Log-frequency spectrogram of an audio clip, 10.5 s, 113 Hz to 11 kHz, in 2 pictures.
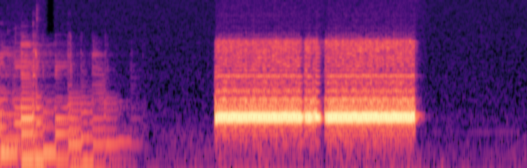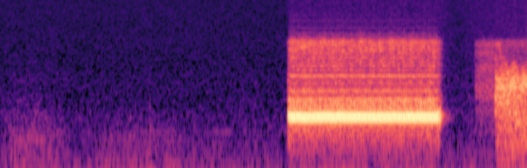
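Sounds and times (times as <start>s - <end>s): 
ringback tone of an outgoing phone call: 2.2s - 4.2s, 8.2s - 9.7s.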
